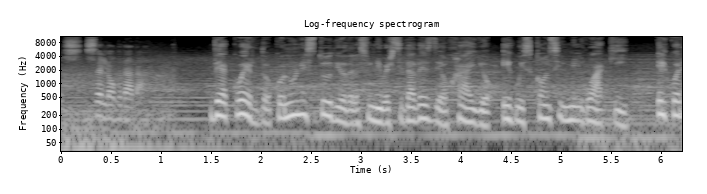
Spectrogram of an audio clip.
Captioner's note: speaking in foreign language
